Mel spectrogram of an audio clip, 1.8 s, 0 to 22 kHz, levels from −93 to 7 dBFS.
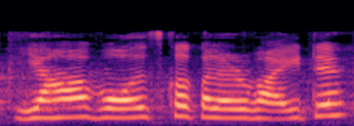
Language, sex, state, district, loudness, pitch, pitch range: Hindi, female, Bihar, Gopalganj, -12 LUFS, 285 Hz, 275-305 Hz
